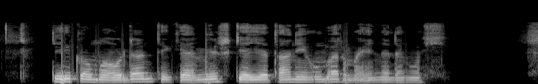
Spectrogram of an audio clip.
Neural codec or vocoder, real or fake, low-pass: vocoder, 44.1 kHz, 80 mel bands, Vocos; fake; 7.2 kHz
